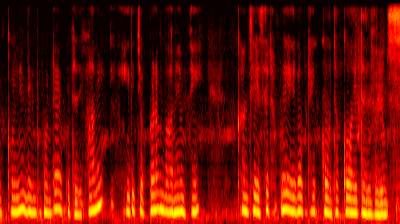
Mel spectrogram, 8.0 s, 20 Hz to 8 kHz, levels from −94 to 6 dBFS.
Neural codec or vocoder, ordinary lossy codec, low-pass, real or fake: codec, 16 kHz, 2 kbps, FreqCodec, smaller model; none; 7.2 kHz; fake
